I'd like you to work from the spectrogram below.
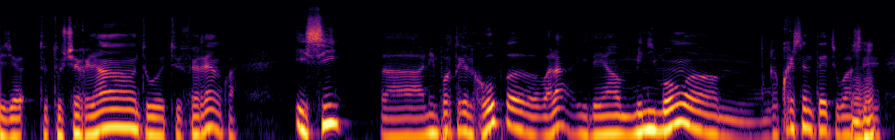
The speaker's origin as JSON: {"language": "French", "region": "Andalusia", "country": "Spain", "said": "Je viens d'Andalousie, tu vois."}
